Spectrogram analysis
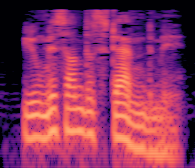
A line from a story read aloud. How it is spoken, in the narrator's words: said Dumbledore, still in the same calm tone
